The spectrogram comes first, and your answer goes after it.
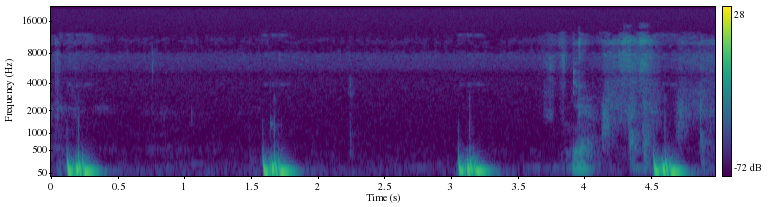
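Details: Klipsch R-10SW 10-inch subwoofer making constant deep thumps about every 1.5 seconds even with the input removed; amplifier pulsing on its own, cause not yet confirmed, power supply to be checked; rhythmic thumping with no input.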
